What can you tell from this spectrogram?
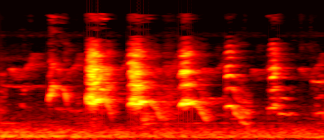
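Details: Newborn dachshund puppies give a run of five or six short, high yelping squeaks about every half second, each dropping in pitch, with faint whines between; steady low hum behind.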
